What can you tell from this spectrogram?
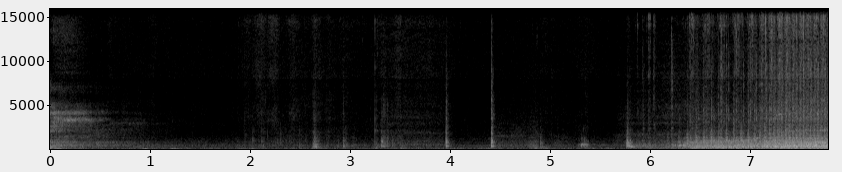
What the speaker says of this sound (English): The half square triangle on here, like so. And just sew it.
